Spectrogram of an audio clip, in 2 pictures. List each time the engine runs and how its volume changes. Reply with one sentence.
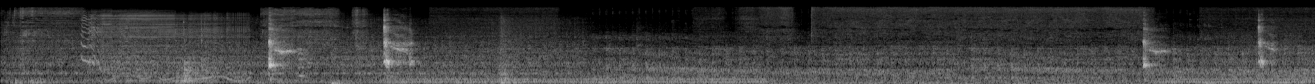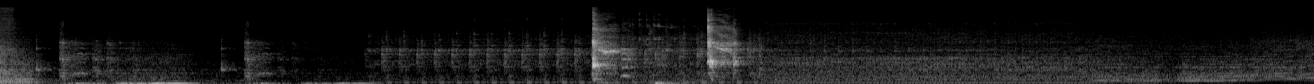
The engine can be heard from 0.0 to 26.2 s, getting quieter.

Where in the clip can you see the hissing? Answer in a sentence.
You can hear the hissing from 0.0 to 13.5 s.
